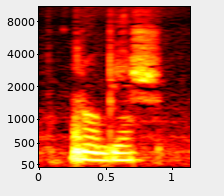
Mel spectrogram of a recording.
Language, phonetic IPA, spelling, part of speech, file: Polish, [ˈrubʲjɛʃ], rubież, noun, LL-Q809 (pol)-rubież.wav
